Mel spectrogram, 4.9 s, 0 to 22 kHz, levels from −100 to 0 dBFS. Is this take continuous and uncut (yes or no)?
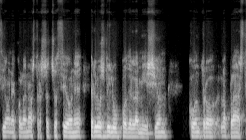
no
